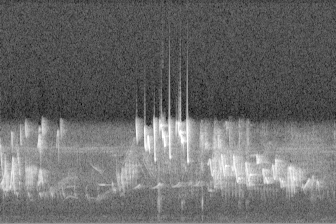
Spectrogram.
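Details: Ultramarine grosbeak (reina mora) from Salado singing at some distance: rapid high twittering and warbled phrases with a few louder bursts midway, over steady low background noise.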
